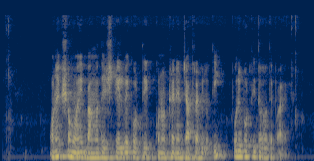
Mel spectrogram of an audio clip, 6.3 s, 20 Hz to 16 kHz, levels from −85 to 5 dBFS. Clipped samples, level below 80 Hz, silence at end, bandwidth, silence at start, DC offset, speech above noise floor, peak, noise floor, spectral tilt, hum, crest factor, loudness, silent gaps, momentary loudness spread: under 0.1%; -48 dBFS; 0.55 s; 11.5 kHz; 1 s; under 0.1%; 40 dB; -6 dBFS; -63 dBFS; -7 dB/octave; none; 18 dB; -23 LUFS; none; 10 LU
